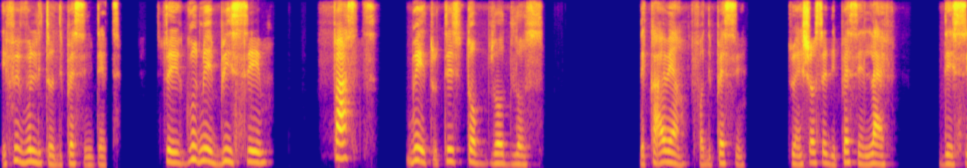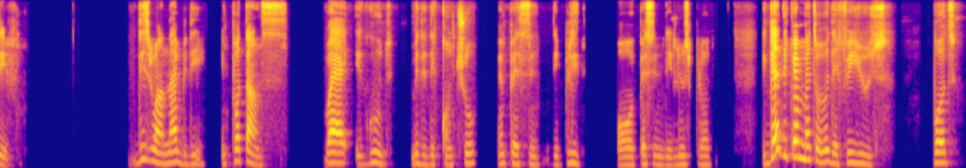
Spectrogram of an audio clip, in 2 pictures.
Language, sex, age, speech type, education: Nigerian Pidgin, female, 15-29, spontaneous, tertiary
